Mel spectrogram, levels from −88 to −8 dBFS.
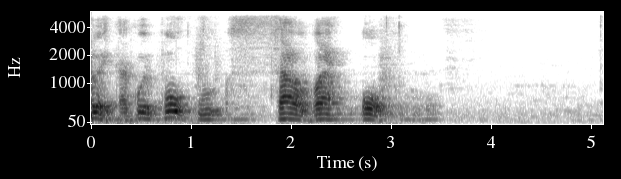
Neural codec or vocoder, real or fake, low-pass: none; real; 5.4 kHz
